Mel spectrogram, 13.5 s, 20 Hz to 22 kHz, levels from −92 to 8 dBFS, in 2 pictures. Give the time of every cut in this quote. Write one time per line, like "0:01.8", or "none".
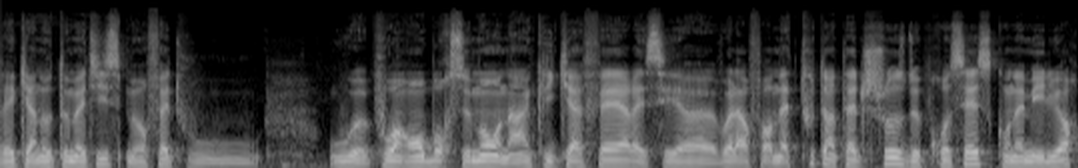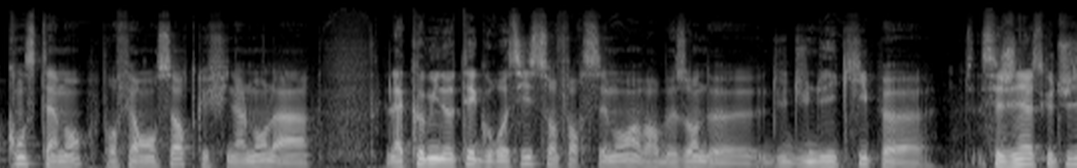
0:07.3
